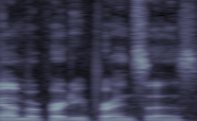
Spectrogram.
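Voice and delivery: ordinary delivery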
